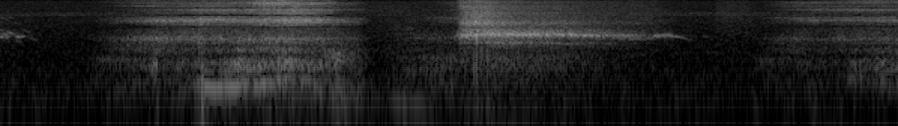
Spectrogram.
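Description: A rough snoring inhale, then a whistling, high-pitched exhale, repeating slowly; noisy snoring with a whistle on the out-breath.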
